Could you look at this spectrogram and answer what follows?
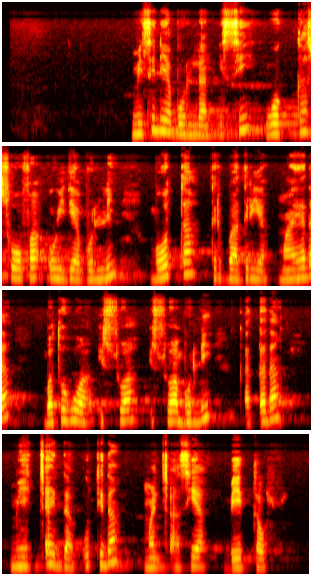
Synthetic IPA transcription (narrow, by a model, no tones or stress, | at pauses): mɪsɪlɪjɐbɔlːɐnɪsːɪwɔɡːɐso̞ːfɐʔɔjd̪ɪjɐbɔlːɪ | bo̞ːt̪ːat̪ɪɾbaːd̪ɪɾɪjɐmaːjɐd̪ɐ | bɐt̪ɔhʊwaːɪsːʊwaːɪsːʊwaːbɔlːɪkʼɐt̪ʼːɐd̪ɐ | miːt͡ʃʼːɐjd̪ːɐʊt̪ːɪd̪ɐ | mɐt͡ʃʼːaːsɪjɐ | be̞ːt̪ːɐwɐ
